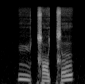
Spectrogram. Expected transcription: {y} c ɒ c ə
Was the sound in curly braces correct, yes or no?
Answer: yes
